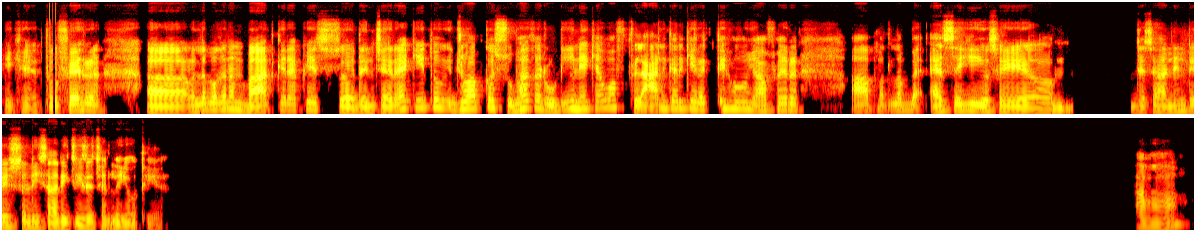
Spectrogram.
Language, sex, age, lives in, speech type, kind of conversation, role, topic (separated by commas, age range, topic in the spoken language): Hindi, male, 25-29, India, conversation, podcast, host, Tum apni subah ki routine kaise banate ho?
